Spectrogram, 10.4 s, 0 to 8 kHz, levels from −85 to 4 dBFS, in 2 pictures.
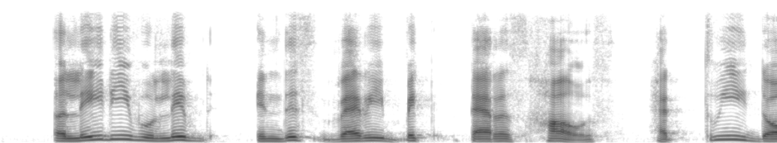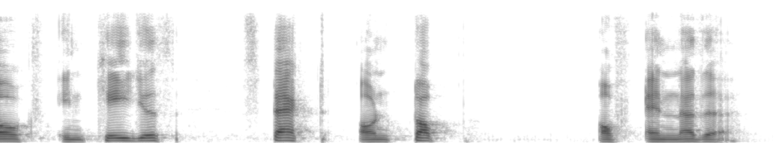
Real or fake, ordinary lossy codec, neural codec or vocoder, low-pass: fake; none; codec, 16 kHz, 4.8 kbps, FACodec; 7.2 kHz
